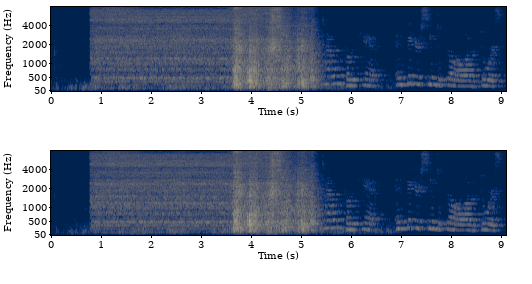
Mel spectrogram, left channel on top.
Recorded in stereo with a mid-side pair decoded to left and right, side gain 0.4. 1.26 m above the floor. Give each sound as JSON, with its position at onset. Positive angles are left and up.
{"t": 0.8, "sound": "a buzzer", "azimuth_deg": -20, "distance_m": 1.3}
{"t": 3.6, "sound": "a rattle", "azimuth_deg": -35, "distance_m": 1.2}
{"t": 5.3, "sound": "a woman speaking", "azimuth_deg": -25, "distance_m": 1.9}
